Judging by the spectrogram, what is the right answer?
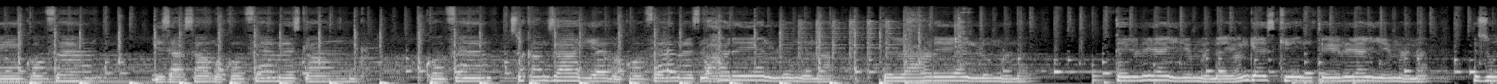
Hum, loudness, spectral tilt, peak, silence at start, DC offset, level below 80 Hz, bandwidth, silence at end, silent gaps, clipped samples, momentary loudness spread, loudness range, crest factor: none; -13 LUFS; -5 dB/octave; 0 dBFS; 0 s; 0.7%; -20 dBFS; 16.5 kHz; 0 s; none; under 0.1%; 6 LU; 2 LU; 12 dB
